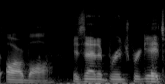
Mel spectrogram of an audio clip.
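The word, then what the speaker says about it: árbol: know they were going to ask that it's AR ball is that a bridge Brigade thing yeah it's pronoun it's spelled a r b o l but whenever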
